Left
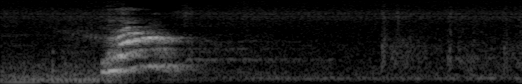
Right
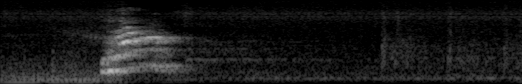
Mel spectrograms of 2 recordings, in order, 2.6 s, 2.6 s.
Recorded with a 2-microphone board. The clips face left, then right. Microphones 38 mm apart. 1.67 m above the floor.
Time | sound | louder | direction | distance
0.5 | a cat meowing | right 4 dB | 40° right (ahead or behind) | 1.3 m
